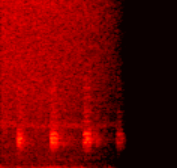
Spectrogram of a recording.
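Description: A bird calling four times in an even series, about two calls a second, over a low background rumble. The sound cuts off abruptly near the end.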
